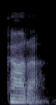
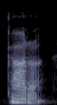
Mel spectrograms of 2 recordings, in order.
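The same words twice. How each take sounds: The two takes are said the same way.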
